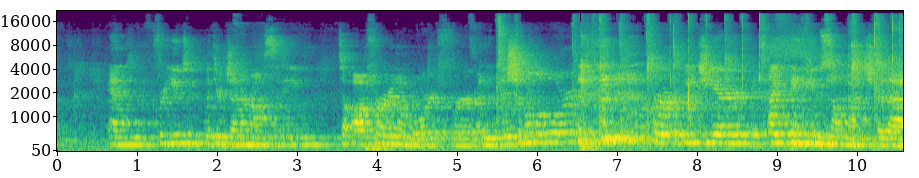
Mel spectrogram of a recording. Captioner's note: applause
